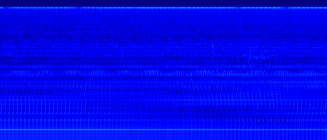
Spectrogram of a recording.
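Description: Steady electrical mains hum: a low, even buzz with many higher tones stacked above it, unchanging throughout.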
